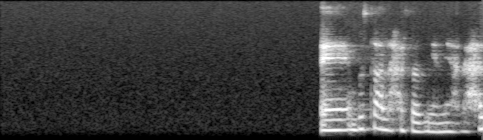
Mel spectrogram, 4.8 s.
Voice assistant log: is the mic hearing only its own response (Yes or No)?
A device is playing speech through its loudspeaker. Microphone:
No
